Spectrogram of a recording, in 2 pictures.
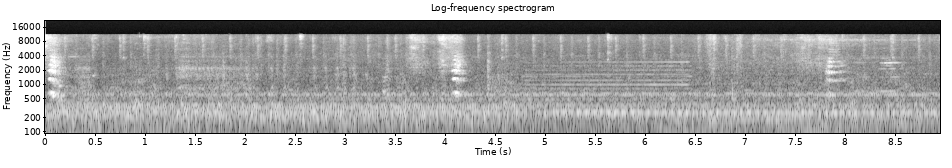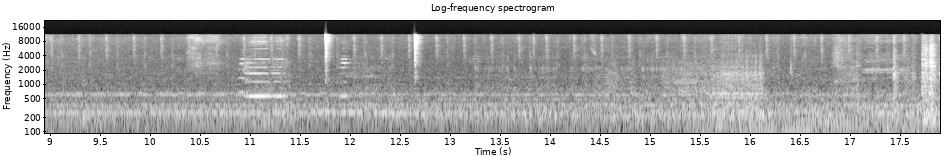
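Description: A bus engine rumbles steadily from inside the cab.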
